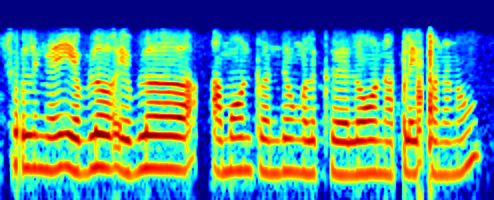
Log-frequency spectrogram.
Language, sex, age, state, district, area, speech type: Tamil, female, 18-30, Tamil Nadu, Mayiladuthurai, urban, conversation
